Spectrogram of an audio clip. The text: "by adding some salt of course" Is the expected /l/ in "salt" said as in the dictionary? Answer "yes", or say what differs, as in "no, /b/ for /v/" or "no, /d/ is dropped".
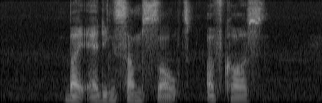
yes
